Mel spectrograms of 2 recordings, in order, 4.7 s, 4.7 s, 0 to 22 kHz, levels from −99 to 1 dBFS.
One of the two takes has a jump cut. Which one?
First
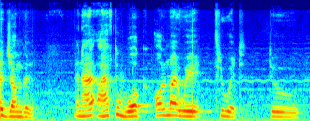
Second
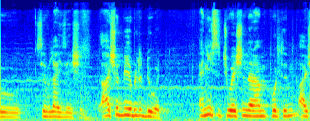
second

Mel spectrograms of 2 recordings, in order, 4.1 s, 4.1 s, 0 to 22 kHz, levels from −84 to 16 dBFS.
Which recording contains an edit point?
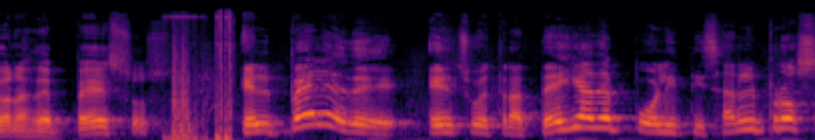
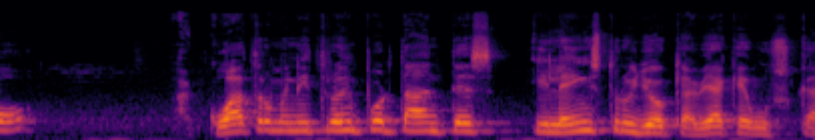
first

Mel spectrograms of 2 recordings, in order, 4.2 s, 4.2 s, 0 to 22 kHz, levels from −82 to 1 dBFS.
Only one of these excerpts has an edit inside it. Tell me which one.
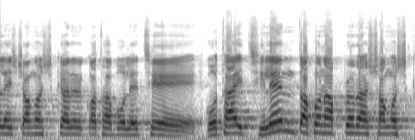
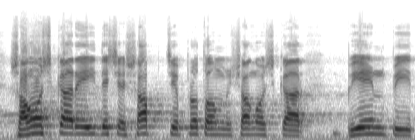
first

